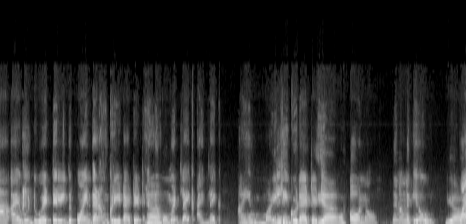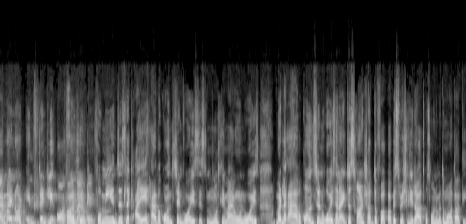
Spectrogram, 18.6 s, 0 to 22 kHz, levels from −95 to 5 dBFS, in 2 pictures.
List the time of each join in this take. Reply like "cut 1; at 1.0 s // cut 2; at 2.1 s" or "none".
cut 1; at 11.2 s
